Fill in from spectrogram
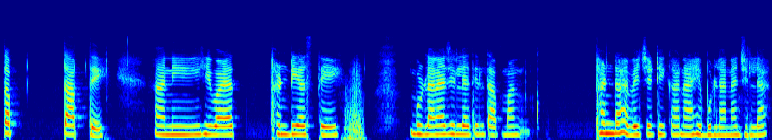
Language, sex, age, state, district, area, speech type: Marathi, female, 18-30, Maharashtra, Buldhana, urban, spontaneous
